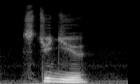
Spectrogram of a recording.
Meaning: studious
- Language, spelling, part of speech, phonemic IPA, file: French, studieux, adjective, /sty.djø/, Fr-studieux.ogg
